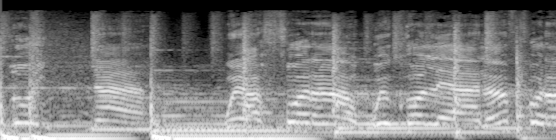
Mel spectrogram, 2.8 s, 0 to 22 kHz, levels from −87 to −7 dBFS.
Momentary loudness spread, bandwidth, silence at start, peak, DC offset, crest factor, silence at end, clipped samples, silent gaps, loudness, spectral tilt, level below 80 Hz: 2 LU; 15 kHz; 0 s; 0 dBFS; under 0.1%; 10 dB; 0 s; under 0.1%; none; -12 LUFS; -5 dB/octave; -14 dBFS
